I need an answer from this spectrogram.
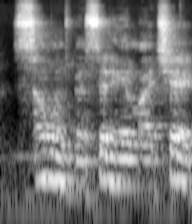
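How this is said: It is grumbled in a low deep voice.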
